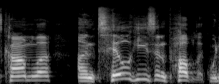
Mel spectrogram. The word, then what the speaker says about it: Kamala: With Kamala Harris saying that the Republicans like to do this childish thing where they pretend that they don't know something.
